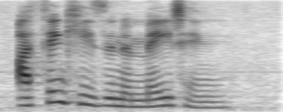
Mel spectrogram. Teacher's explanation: the word think is stressed in this sentence and he's is unstressed when these words are linked the ha is dropped in spoken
